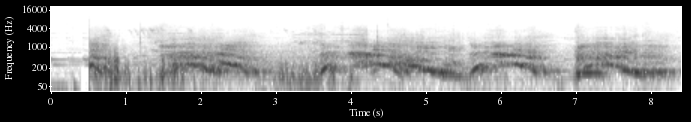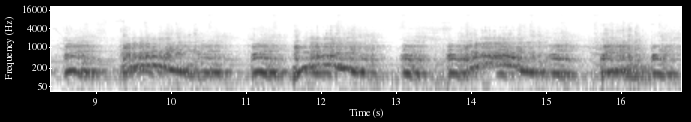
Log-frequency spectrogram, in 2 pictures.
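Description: A lion roars loudly, a long run of deep, rumbling roars following one after another with only brief pauses between them, and no voices.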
